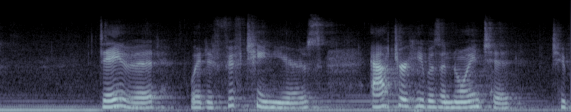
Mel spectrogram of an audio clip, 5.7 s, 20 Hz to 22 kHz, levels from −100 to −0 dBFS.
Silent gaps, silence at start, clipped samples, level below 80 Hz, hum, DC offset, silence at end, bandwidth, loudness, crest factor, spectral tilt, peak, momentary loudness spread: none; 0 s; under 0.1%; -62 dBFS; none; under 0.1%; 0 s; 10.5 kHz; -35 LUFS; 20 dB; -6.5 dB/octave; -16 dBFS; 12 LU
